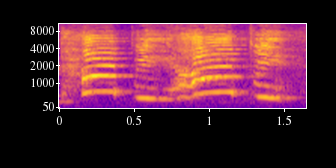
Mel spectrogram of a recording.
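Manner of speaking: high, loud drawn-out holler; hollered warning. Retold or imitated. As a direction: holler a desperate warning at the movie screen, imitating an excited viewer. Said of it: "Mister Wright jumped up and hollered".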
